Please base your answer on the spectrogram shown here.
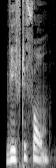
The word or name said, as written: vifteform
